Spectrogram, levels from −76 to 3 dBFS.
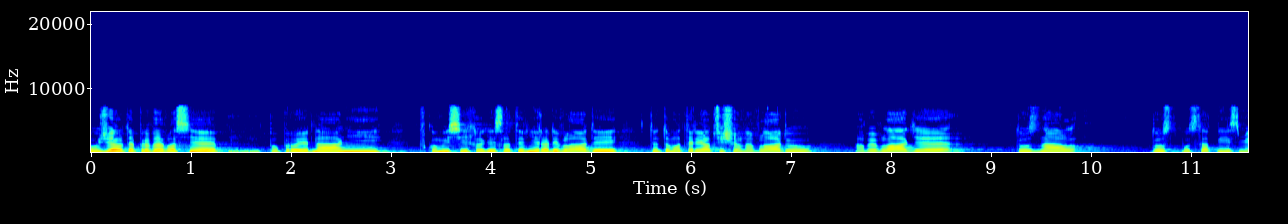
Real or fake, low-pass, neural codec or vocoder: real; 7.2 kHz; none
